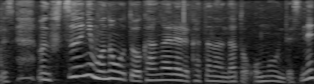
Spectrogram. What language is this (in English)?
Japanese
